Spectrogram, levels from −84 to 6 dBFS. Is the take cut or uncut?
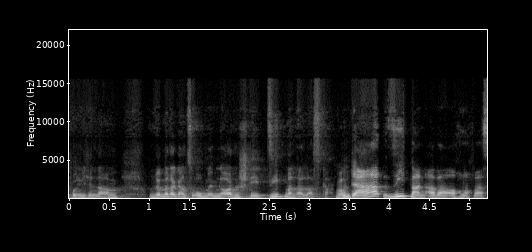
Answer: cut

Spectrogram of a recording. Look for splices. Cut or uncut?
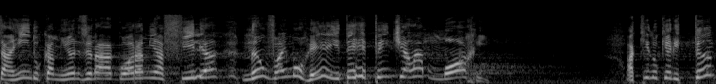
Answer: cut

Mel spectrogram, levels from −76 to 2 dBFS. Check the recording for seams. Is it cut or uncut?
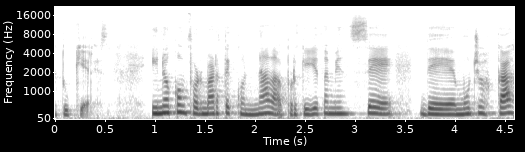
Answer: cut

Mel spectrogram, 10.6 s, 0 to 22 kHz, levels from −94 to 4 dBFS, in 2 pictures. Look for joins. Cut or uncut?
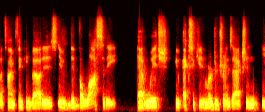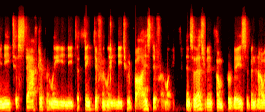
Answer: cut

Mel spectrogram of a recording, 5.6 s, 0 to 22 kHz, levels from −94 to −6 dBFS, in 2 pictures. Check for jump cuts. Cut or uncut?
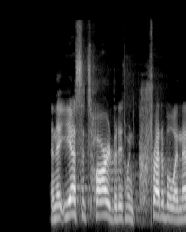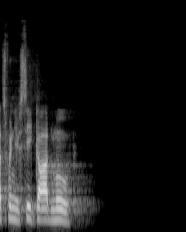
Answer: cut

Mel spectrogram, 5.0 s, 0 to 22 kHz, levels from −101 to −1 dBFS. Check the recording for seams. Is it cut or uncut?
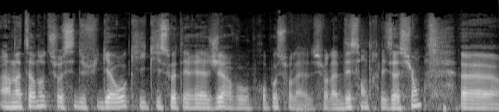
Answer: uncut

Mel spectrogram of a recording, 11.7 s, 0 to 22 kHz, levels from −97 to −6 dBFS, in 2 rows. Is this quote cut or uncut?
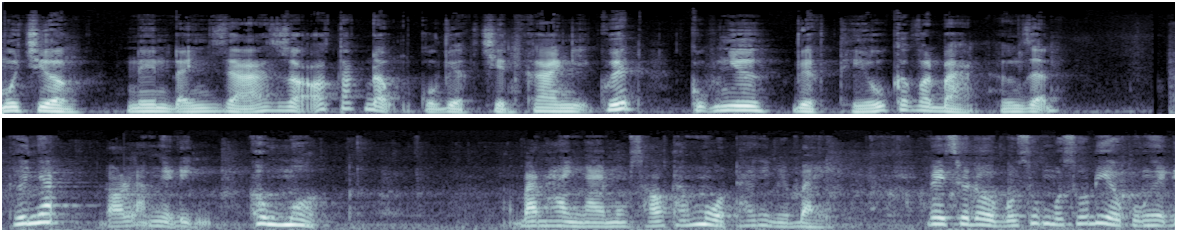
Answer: uncut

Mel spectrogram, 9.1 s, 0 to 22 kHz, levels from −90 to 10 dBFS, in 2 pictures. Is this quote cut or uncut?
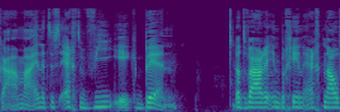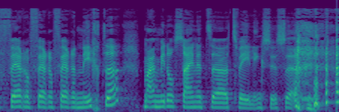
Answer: cut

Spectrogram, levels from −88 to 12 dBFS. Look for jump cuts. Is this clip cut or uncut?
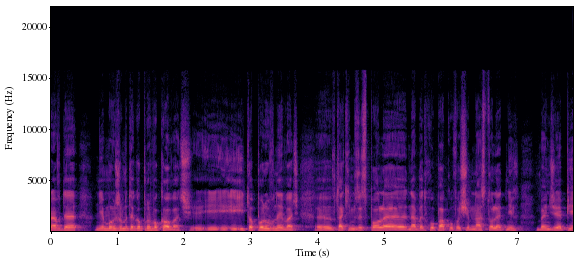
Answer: cut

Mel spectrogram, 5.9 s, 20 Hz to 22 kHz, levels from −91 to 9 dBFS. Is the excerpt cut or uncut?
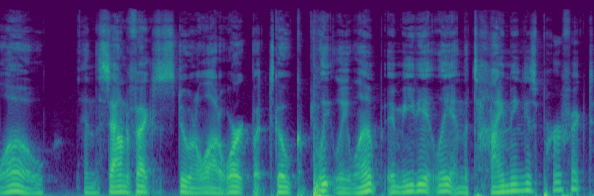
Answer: cut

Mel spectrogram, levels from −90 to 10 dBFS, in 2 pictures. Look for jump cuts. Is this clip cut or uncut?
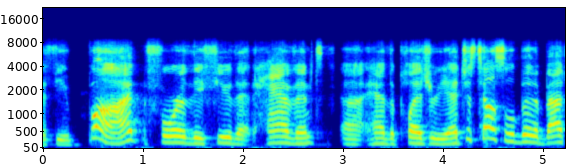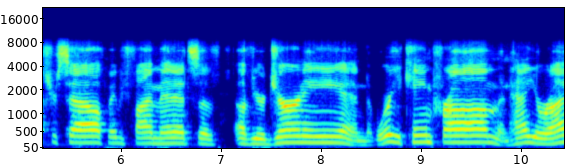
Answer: cut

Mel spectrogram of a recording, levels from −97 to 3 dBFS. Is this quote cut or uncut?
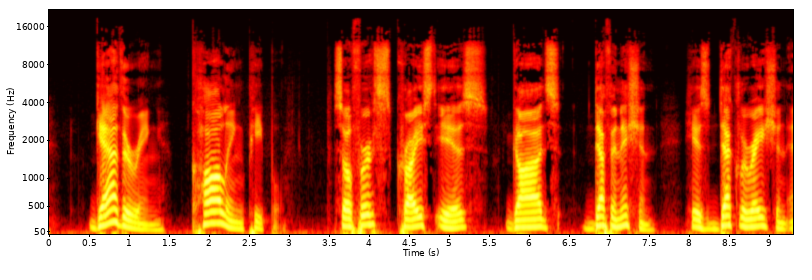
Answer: uncut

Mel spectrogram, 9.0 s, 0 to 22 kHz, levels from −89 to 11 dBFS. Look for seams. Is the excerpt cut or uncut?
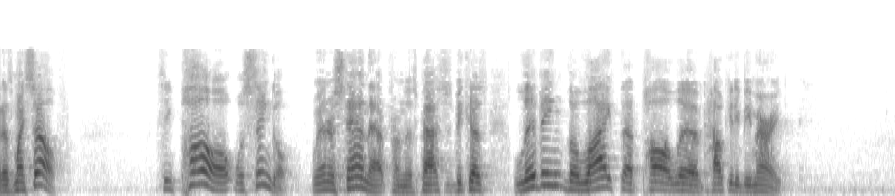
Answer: cut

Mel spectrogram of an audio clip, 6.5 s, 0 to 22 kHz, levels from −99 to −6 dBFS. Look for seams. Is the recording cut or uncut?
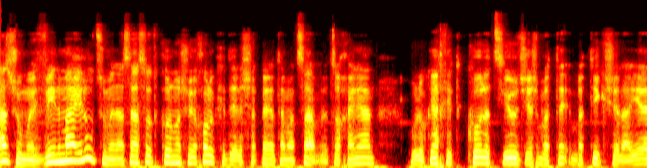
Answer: uncut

